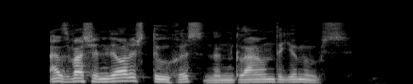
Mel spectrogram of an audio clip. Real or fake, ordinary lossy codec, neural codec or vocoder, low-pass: fake; Opus, 64 kbps; codec, 16 kHz, 4 kbps, FreqCodec, larger model; 7.2 kHz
